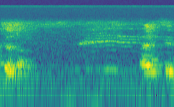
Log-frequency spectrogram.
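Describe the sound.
A house cat meows a few times in quick succession, faint and thin, with short pauses between the cries.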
